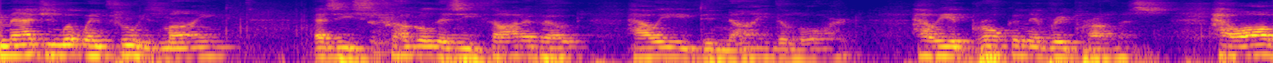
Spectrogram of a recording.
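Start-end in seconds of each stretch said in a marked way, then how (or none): none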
